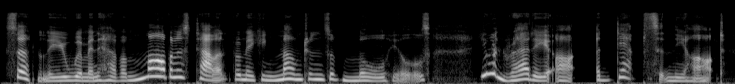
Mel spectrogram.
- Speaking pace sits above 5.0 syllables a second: Yes, 5.2 syllables/s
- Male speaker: No, female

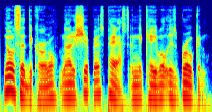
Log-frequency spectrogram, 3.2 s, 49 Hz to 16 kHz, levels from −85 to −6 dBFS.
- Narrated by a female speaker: No, male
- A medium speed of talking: No, fast, 265 wpm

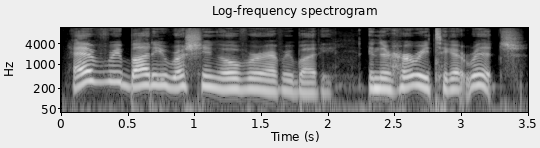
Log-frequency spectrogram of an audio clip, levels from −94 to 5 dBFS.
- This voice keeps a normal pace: Yes, average, 170 wpm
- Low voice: No, high, 210 Hz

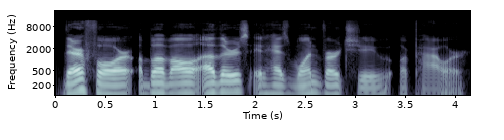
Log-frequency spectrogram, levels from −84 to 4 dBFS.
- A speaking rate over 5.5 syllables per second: No, 4.9 syllables/s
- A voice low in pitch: Yes, low, 105 Hz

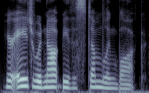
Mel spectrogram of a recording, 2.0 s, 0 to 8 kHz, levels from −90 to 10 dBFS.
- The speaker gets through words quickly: Yes, fast, 240 wpm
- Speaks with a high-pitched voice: No, medium, 180 Hz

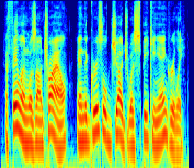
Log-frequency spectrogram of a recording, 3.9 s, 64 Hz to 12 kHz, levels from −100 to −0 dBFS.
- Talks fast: No, average, 185 wpm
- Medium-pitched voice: Yes, medium, 155 Hz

